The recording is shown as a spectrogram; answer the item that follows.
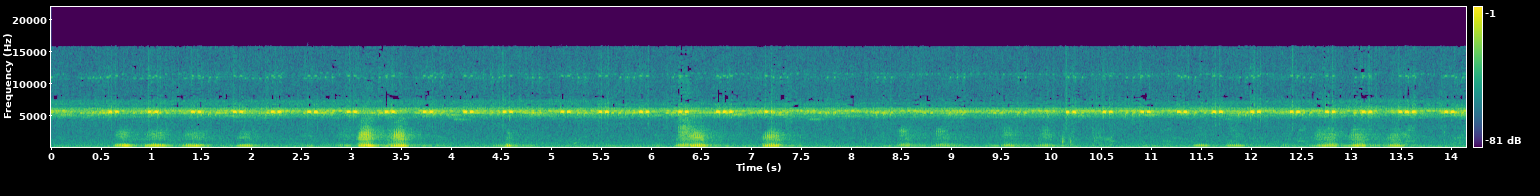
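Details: Backwater frog chorus of low, throaty grunts, often in quick pairs or runs, scattered irregularly across the recording beneath a constant shrill, pulsing insect trill.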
